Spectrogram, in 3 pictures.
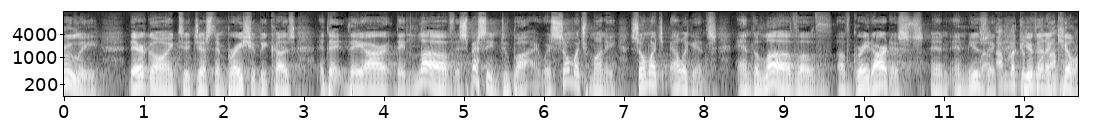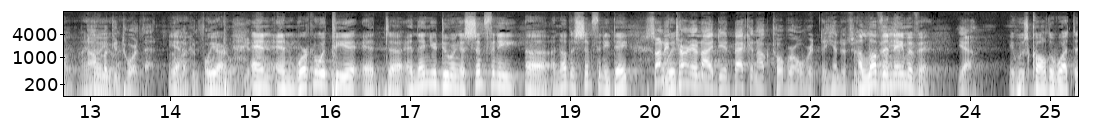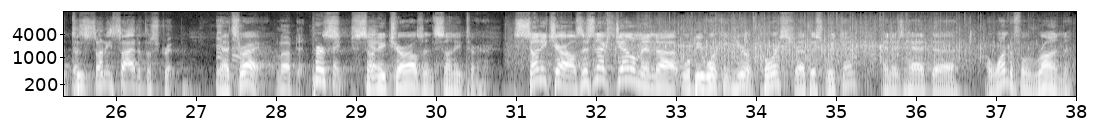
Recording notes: Live at the Southpoint Casino.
